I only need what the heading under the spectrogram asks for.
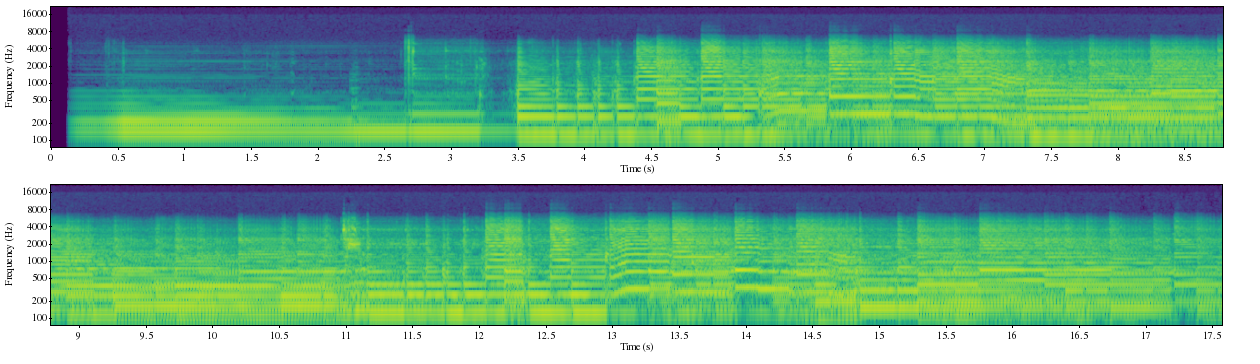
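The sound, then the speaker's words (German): An electric guitar played through distortion and chorus effects in a recording studio: a few soft sustained notes open, then loud, gritty chords and melodic lines ring out continuously. “Jetzt sind wir ja hier in deinem Tonstudio und ich sehe eine Gitarre. Hast du Bock, was vorzuspielen?”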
